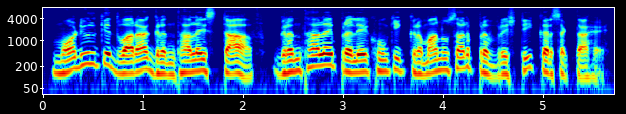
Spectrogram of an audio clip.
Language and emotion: Hindi, neutral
